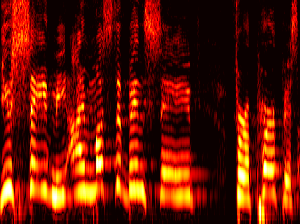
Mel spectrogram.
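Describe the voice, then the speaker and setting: A man talks in an animated tone at an extremely high pitch. His pitch variation is ordinary. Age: 30s. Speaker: pastor. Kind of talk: sermon. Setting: church.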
